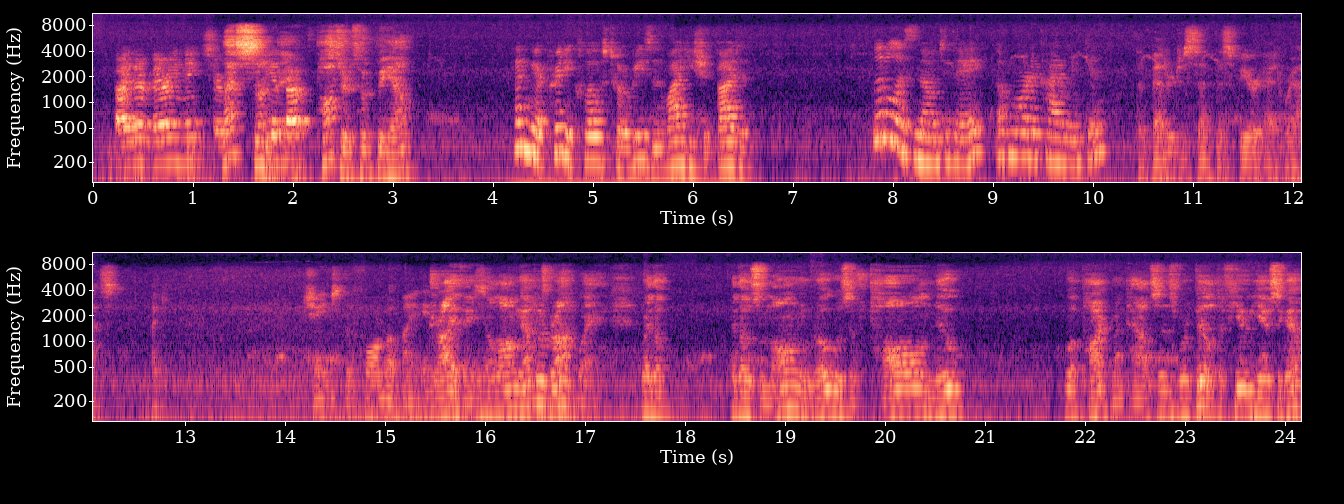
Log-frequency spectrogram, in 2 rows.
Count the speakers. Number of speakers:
five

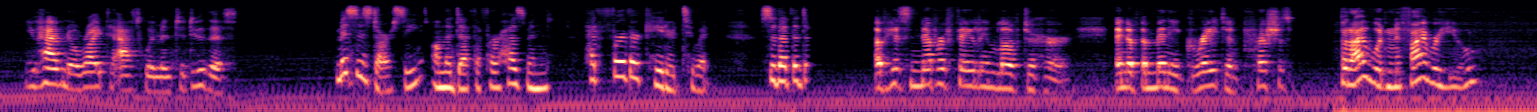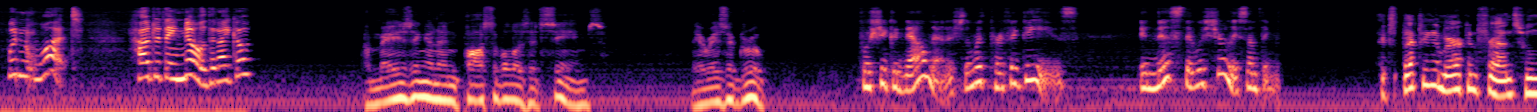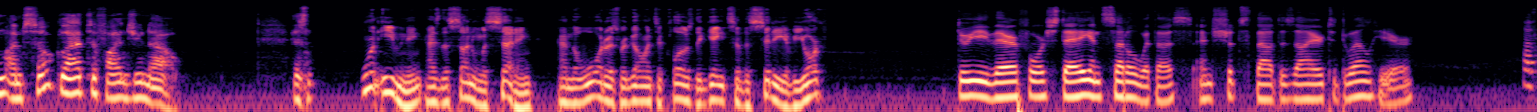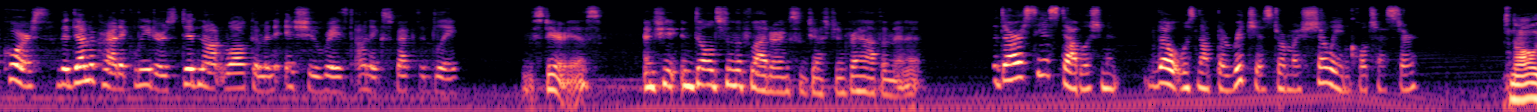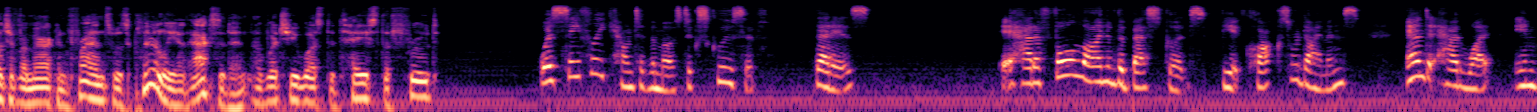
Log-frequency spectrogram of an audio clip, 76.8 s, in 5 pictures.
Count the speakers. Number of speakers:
nine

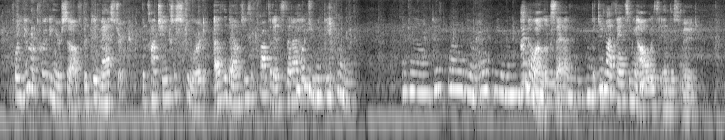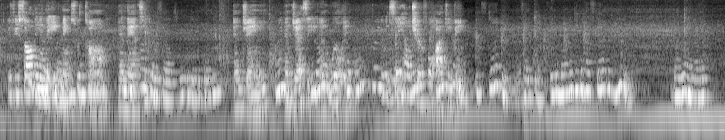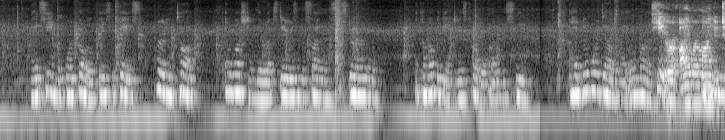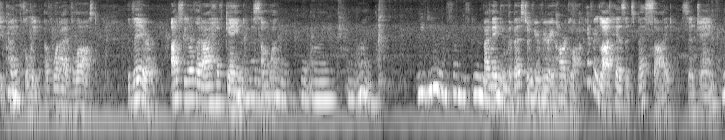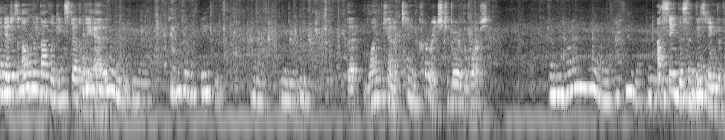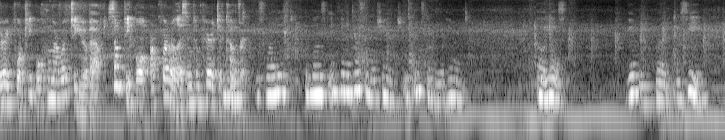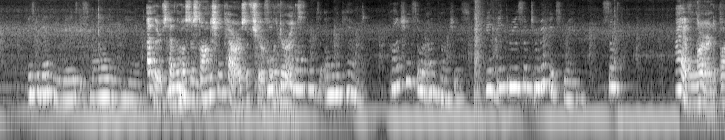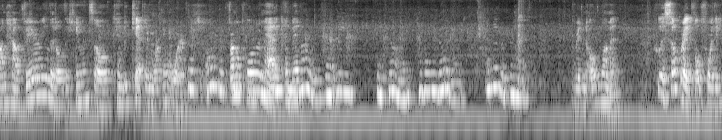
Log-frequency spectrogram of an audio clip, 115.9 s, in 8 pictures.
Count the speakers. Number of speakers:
two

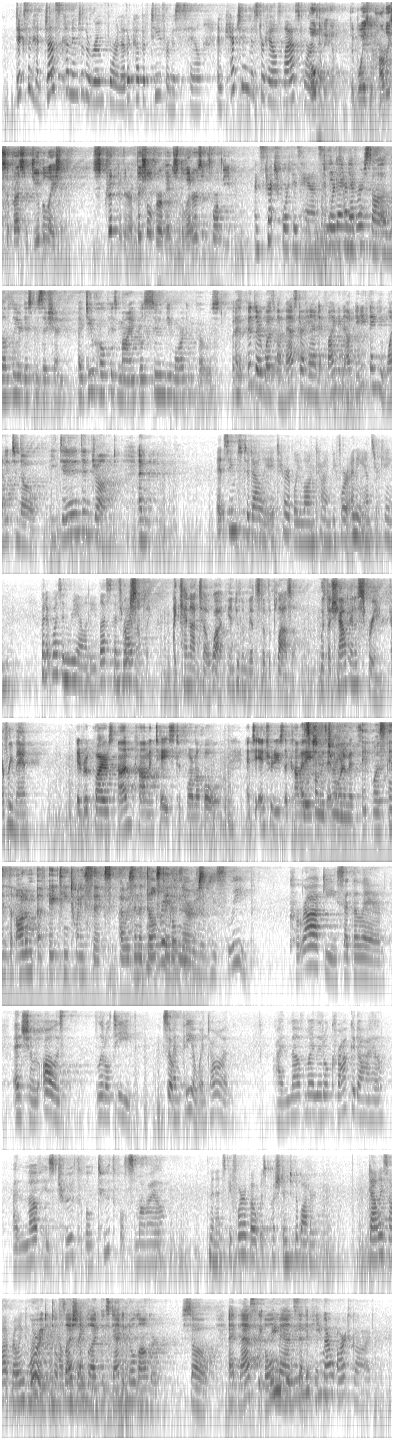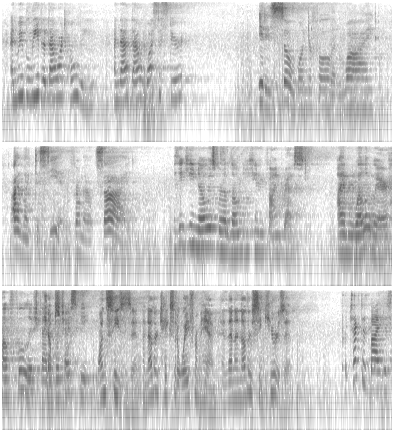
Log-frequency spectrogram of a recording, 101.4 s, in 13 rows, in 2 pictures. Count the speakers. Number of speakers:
ten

